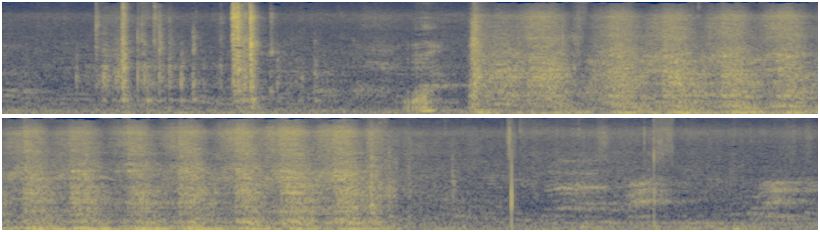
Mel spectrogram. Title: HARD START ENGINE ANUNG SIRA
